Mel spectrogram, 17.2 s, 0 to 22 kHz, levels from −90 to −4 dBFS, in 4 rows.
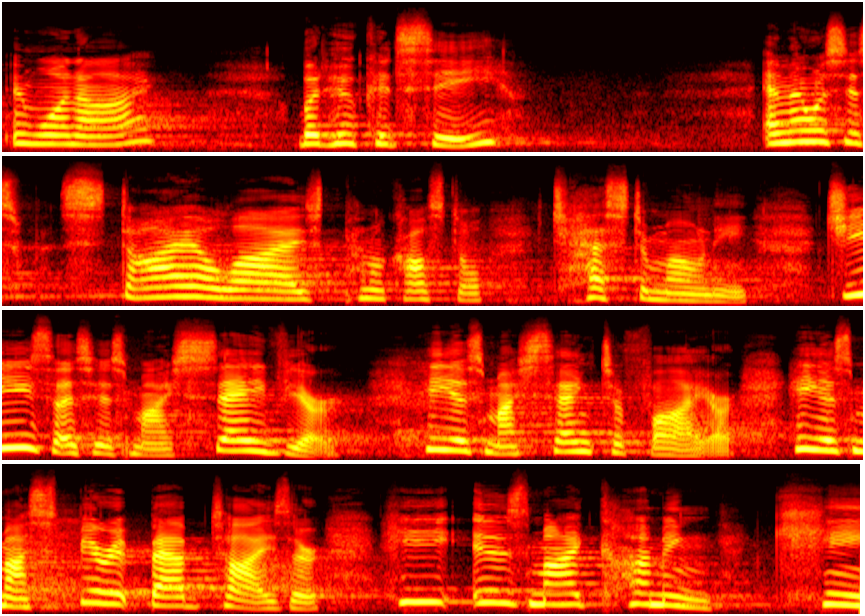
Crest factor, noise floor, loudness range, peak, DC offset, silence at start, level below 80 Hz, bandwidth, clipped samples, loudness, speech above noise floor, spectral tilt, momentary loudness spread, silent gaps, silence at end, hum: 22 dB; -60 dBFS; 4 LU; -2 dBFS; under 0.1%; 0.05 s; -82 dBFS; 14.5 kHz; under 0.1%; -23 LUFS; 37 dB; -3 dB/octave; 13 LU; none; 0 s; none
